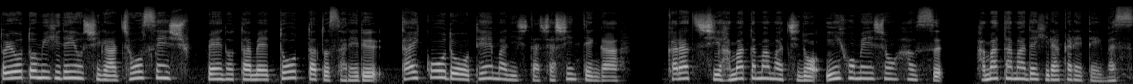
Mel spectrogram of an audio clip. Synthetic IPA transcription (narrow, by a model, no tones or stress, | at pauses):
t̪o̞jo̞t̪o̞mʲiçid̪e̞jo̞ɕiɡat͡ɕo̞ːsẽ̞ɰ̃ɕɨ̥pːe̞ːno̞t̪ame̞t̪o̞ːt̪ːat̪o̞saɾe̞ɾɯ̟t̪aiko̞ːd̪o̞ːt̪e̞ːmaɲ̟iɕi̥t̪aɕaɕĩnt̪ẽ̞ŋɡa | kaɾat͡sɨ̥ɕiɦamat̪amamat͡ɕino̞ĩɰ̃ɸo̞me̞ːɕõ̞ɰ̃haɯ̟sɨ | hamat̪amad̪e̞çiɾakaɾe̞t̪e̞imasɨ̥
